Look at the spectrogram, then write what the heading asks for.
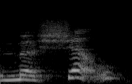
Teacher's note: even though it is CH in the spelling, it is SH in the pronunciation, or sh.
